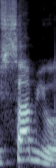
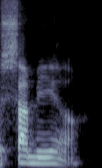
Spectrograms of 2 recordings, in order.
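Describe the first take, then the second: First: Samuel said as "SAM-yool", two syllables; usual pronunciation of Samuel. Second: Samuel said as "SAM-ee-el", three syllables; Samuel rhyming with Daniel. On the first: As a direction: say Samuel with a "yul" ending. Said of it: "is your name Samuel or Samuel?". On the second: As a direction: say Samuel with an "ee-el" ending. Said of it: "like Daniel, but with Sam". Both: Shown as a demonstration.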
